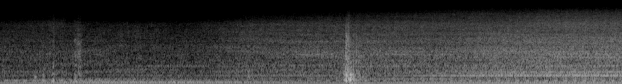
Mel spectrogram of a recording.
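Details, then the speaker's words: Ford F-150 V8 at 240,000 miles, just after new spark plugs and a new air filter. On a true cold start after a short click it settles into a smooth, even high idle, barely shaking and running on all cylinders. "She's purring. Legitimately purring. Barely any kind of shake to it. Still coming down from idle. From high idle."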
